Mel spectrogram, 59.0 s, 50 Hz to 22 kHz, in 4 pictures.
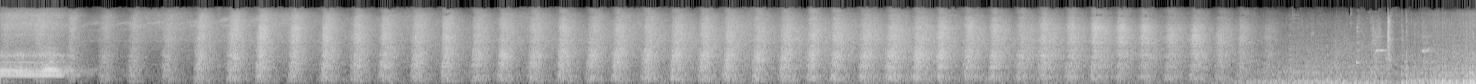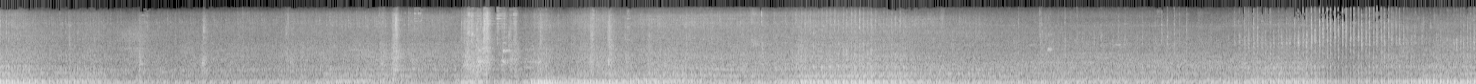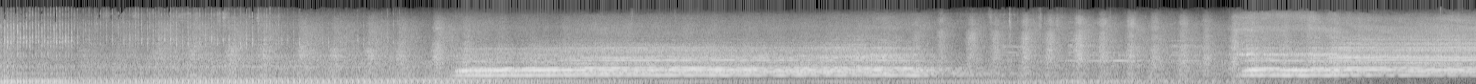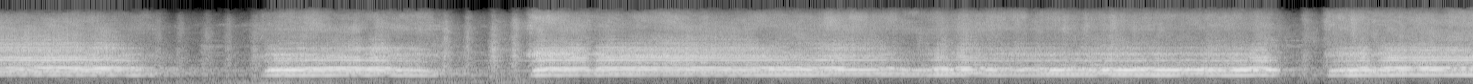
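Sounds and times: steam locomotive whistle: 0.0 - 1.0, 34.0 - 39.4, 41.8 - 46.3, 46.9 - 59.0.

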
